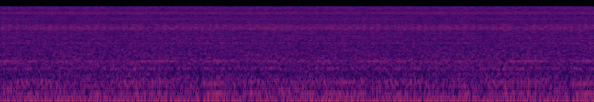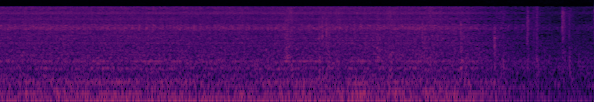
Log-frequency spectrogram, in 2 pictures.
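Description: A large machine hums and rumbles steadily.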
